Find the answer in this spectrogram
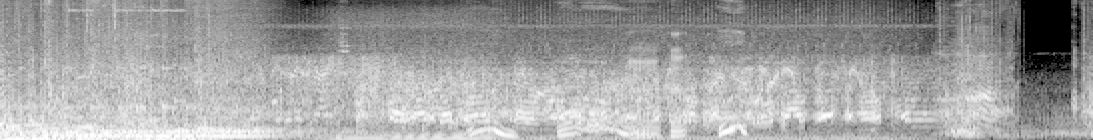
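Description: A cartoon car engine running loudly for the first two seconds or so, then men's mumbled voices with music.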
